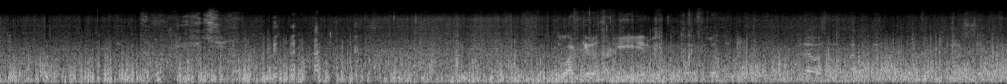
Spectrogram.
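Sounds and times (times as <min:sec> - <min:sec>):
vehicle rumbling on dirt road: 0:00.0 - 0:10.0
wind on microphone: 0:00.0 - 0:10.0.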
